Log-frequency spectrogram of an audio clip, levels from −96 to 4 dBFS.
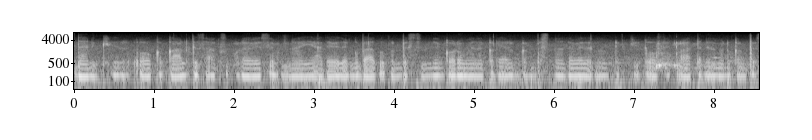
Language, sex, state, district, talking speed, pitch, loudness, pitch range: Telugu, female, Andhra Pradesh, Visakhapatnam, 155 wpm, 170 Hz, -19 LUFS, 165-180 Hz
